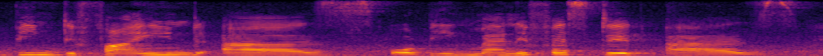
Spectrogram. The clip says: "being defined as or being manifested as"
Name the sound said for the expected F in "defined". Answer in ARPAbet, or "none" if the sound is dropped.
F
